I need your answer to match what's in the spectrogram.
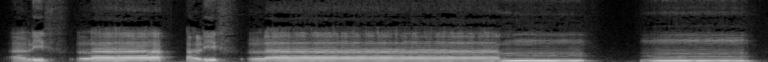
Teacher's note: cara baca idgham musyaddadah yaitu ditahan sebanyak selama dua ketukan jadi ketika bunyi lam masuk ke bunyi mim lam jadi m yaitu ditahan dua ketukan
